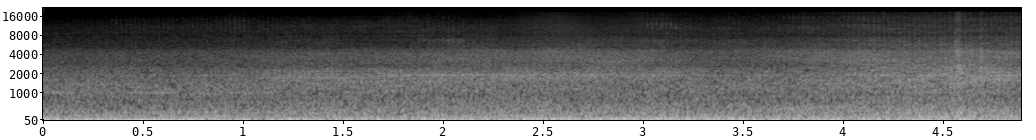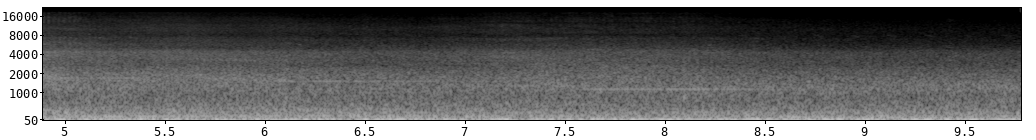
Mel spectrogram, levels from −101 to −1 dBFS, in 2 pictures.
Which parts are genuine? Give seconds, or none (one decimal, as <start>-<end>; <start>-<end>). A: 0.0-2.3; 3.0-5.4; 6.1-9.8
